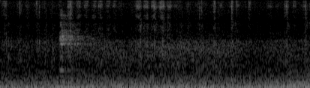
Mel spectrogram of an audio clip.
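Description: Coloured pencil scratching steadily as it draws on a folded paper coffee filter.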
